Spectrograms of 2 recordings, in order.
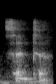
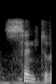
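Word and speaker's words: centre: We start with a standard sentence where the dual is center. C E N T R E. Center. Center. As we know the letter C can have either hard C sound or a soft S sound.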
